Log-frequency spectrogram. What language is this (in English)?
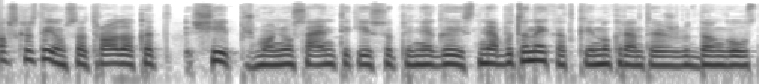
Lithuanian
